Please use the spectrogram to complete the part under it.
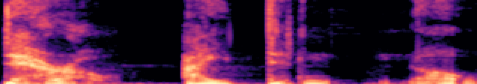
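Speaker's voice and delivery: hushed, soft, breathy whisper, barely voiced. Reading a book passage aloud, a dying character speaks: whispering. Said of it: "she whispers".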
